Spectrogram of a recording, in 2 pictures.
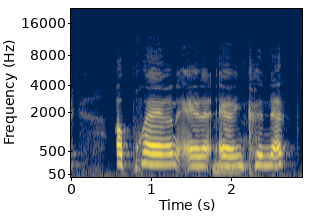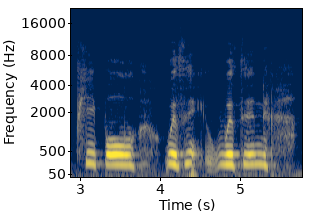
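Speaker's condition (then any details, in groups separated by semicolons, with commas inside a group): Cerebral palsy; atypical speech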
